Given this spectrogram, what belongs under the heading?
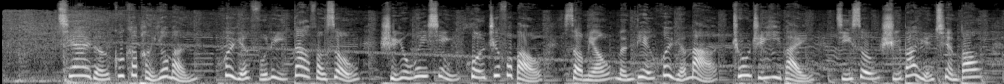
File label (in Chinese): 促销, 女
